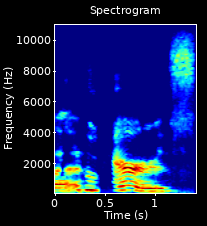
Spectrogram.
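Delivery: mocking, dismissive voice.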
